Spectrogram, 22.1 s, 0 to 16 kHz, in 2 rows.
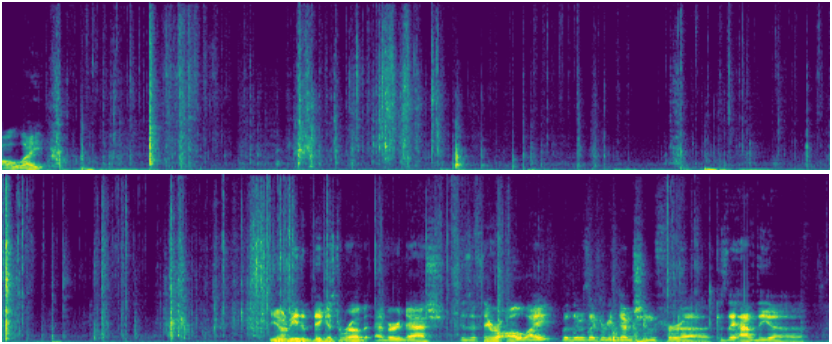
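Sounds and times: plastic shrink-wrap crinkling: 0.8s - 18.0s, 19.6s - 22.0s.

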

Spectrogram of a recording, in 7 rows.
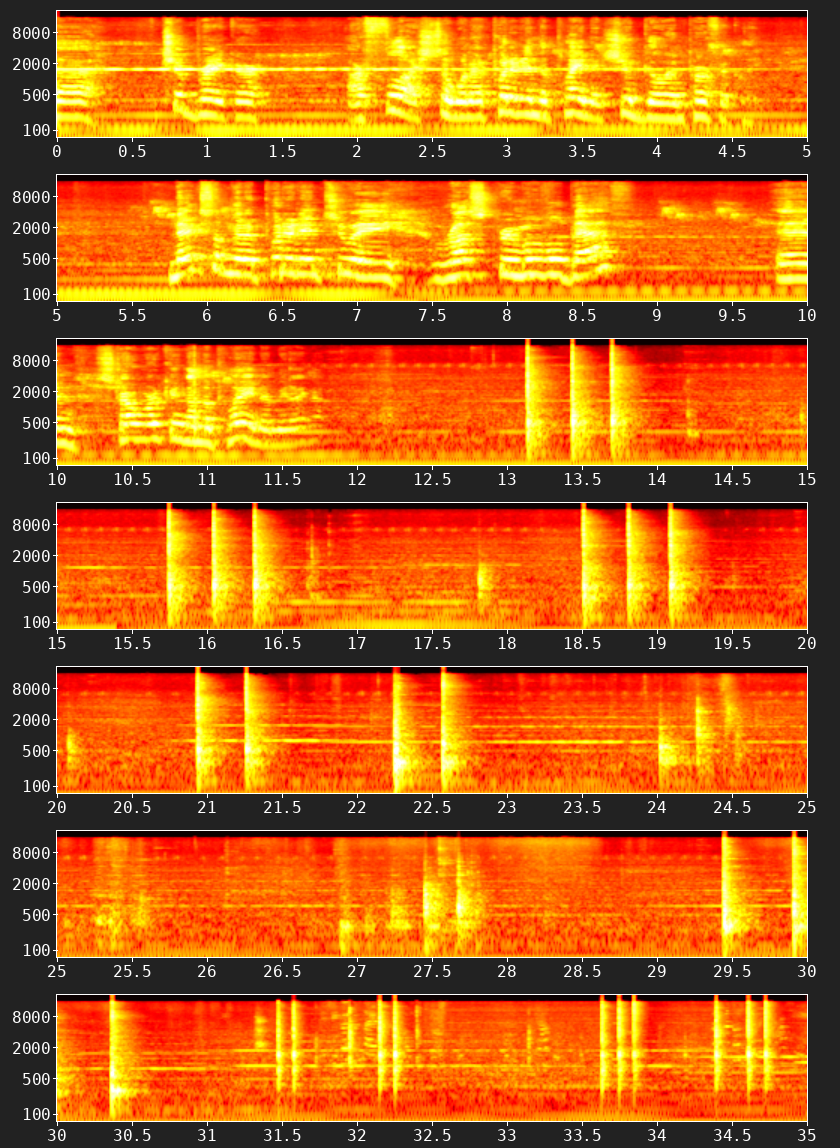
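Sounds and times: soft background music: 0.0s - 35.0s
hammer striking chisel: 13.1s - 13.9s, 15.7s - 16.7s, 18.5s - 19.4s, 20.9s - 21.5s, 22.2s - 22.8s, 29.4s - 30.6s, 33.6s - 34.9s.

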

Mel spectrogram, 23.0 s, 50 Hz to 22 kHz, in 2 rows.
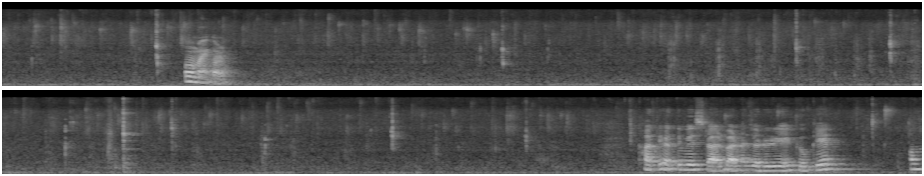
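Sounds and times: chewing and mouth clicks: 1.6s - 2.1s, 5.2s - 7.0s, 8.0s - 14.1s, 14.7s - 18.6s, 22.2s - 22.6s
fork clicking against plate: 12.8s - 13.3s.

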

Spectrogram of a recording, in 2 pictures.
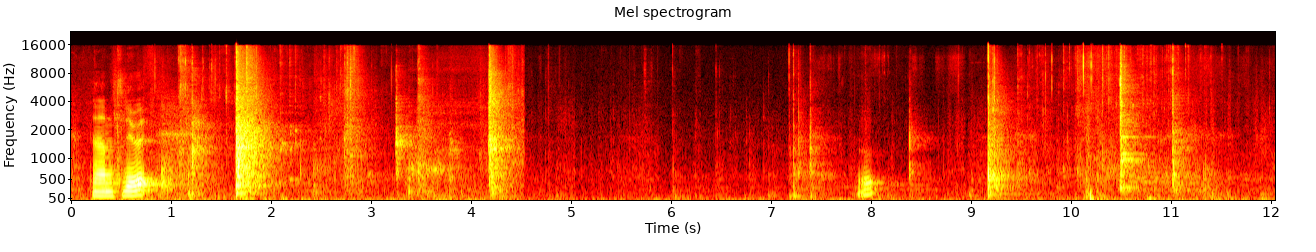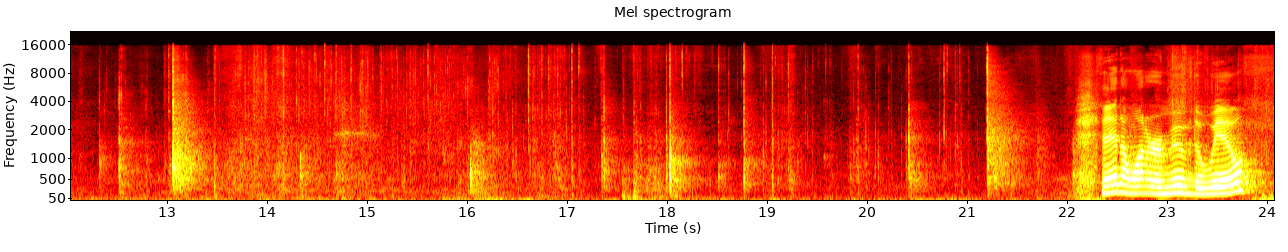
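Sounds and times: plastic wrap crinkling: 0.4s - 3.3s, 7.6s - 21.7s.

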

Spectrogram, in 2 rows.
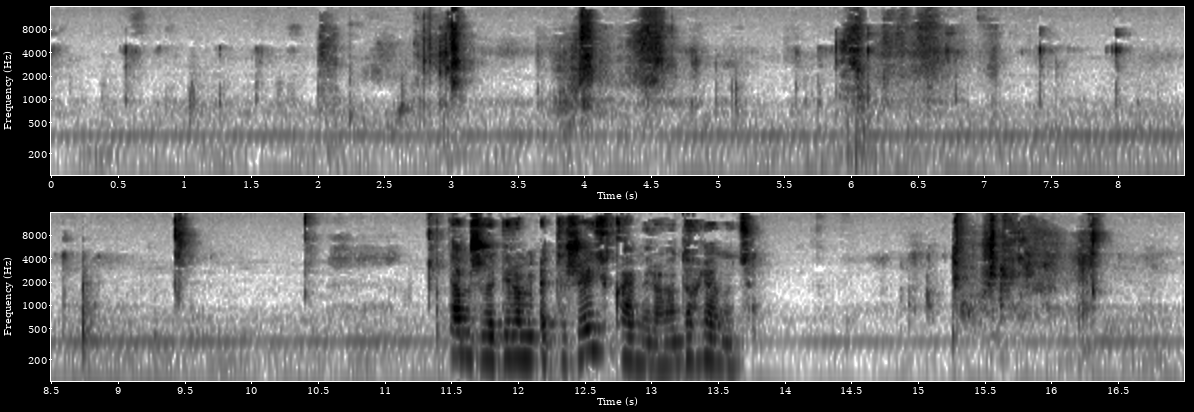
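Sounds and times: person chewing: 0.0s - 9.7s, 14.6s - 16.5s
steady low hum: 0.0s - 16.9s
plastic spoon scraping salad: 2.0s - 5.0s, 5.7s - 7.2s, 15.3s - 16.4s.

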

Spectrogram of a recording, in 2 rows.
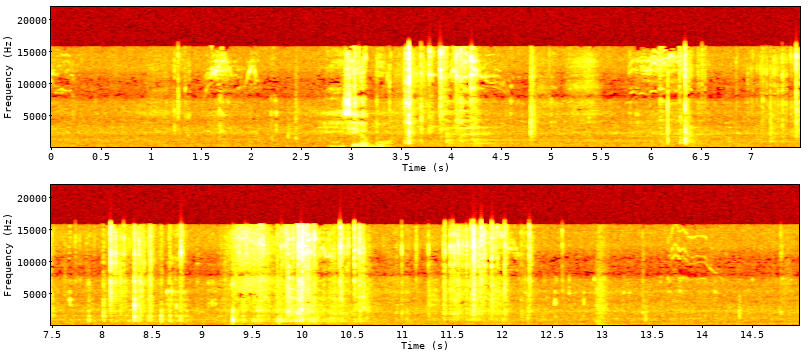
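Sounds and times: birds clicking on wire cage: 6.0s - 13.4s.

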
